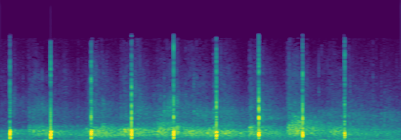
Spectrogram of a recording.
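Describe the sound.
A church audience claps to welcome a new music director, with about nine even, rhythmic claps at a steady moderate pace over faint background noise.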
